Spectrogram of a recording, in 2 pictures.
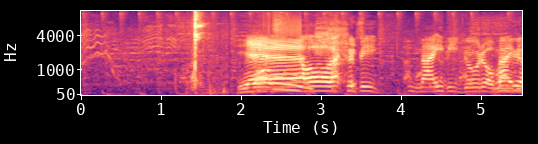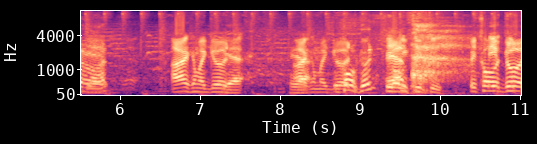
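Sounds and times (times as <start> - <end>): faint background music: 0.0 - 11.0
golf club striking ball: 1.3 - 1.8.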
